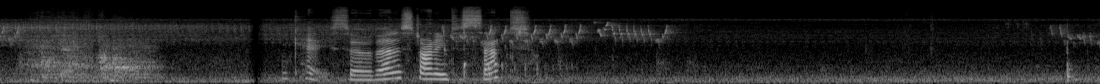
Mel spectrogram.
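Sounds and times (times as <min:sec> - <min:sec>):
low outdoor background hum: 0:00.0 - 0:11.0.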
